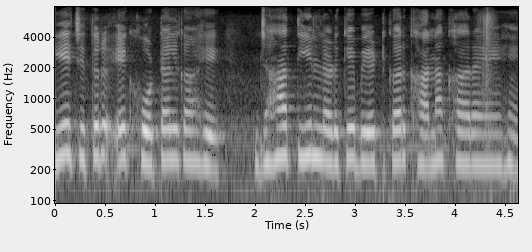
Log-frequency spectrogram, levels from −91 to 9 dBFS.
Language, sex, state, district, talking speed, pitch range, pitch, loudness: Hindi, female, Bihar, Patna, 180 wpm, 230-255 Hz, 245 Hz, -17 LUFS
